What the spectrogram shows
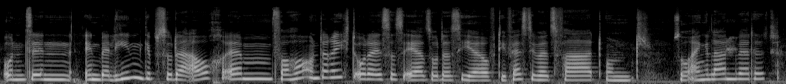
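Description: A woman's voice: on the high side, normal speed, hardly any pauses, darkish tone. A woman hosting a radio show, welcoming a live guest and asking questions with frequent fillers. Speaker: radio host. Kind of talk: casual interview.

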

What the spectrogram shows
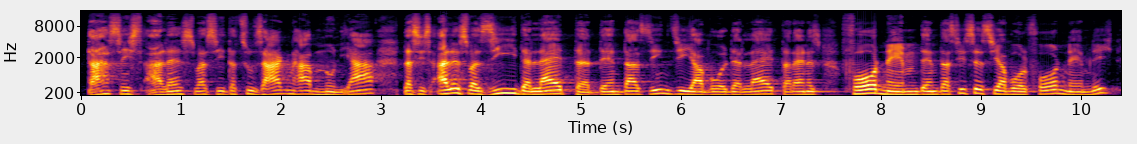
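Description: A man's voice: medium pitch, a little slow, natural voice. A man voicing a pompous, theatrical middle-aged father with a Viennese accent, speaking in grandiloquent, blustering phrases. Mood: indignant bluster.

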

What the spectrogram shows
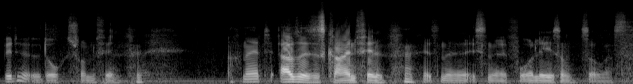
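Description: A man from southwest Germany reads event listings on community radio in a loose, informal way, stumbling and correcting himself as he goes. His low-pitched voice is a little mellow and moves at normal speed, with slight background noise during these casual live announcements.

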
